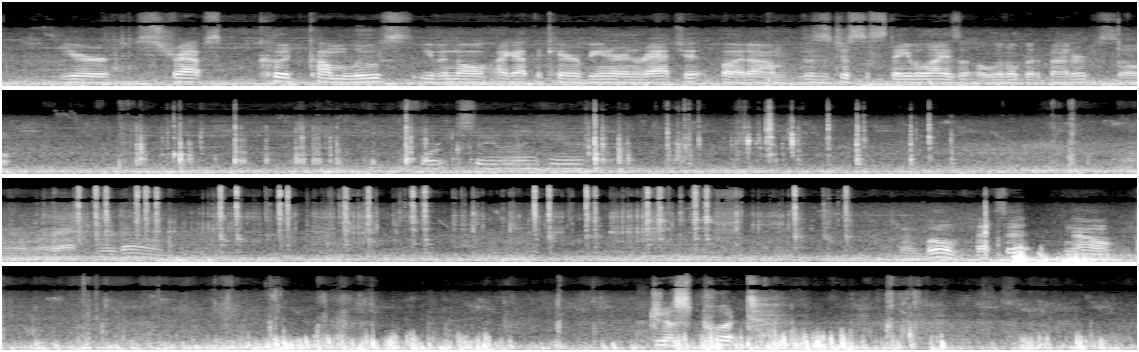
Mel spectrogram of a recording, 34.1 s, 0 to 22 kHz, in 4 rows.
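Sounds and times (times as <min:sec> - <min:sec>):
wind rumble on microphone: 0:16.8 - 0:34.0
metal strap hardware clicking: 0:17.3 - 0:23.6.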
